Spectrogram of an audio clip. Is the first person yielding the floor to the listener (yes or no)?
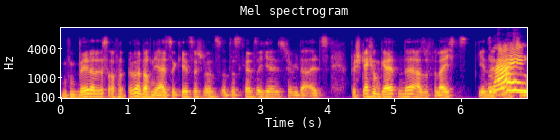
yes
